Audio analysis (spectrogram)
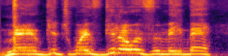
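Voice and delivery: lightly voiced flustered protest; mock protest. Skit, Errol Spence pushing away.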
